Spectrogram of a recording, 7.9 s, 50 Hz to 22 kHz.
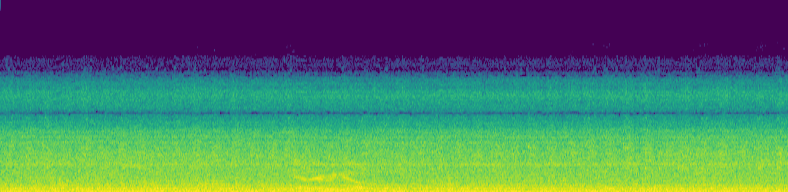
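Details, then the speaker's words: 1960 Pontiac Bonneville V8 with AFB carb, after dwell corrected: steady even low rumble at slightly fast idle, no misses or stumbles; now smooth and not overly rich, normal. "and i got it idling a little bit high but now it's nice and smooth and not overly rich"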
